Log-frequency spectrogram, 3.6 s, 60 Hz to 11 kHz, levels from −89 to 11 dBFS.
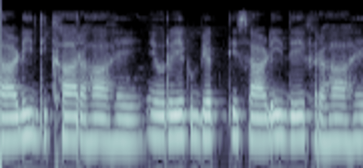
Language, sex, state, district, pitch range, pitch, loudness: Hindi, male, Chhattisgarh, Raipur, 145-155 Hz, 150 Hz, -14 LUFS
